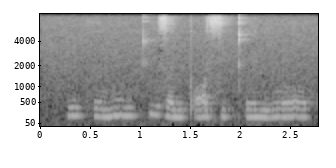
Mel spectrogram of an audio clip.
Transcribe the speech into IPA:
u˧pʰɘ˨ mːɨ˧kʰi˦zɛ˨nʲ pʼɔ˨˦sʲɘ˨ kʰe˦˨nʲlːo˦

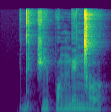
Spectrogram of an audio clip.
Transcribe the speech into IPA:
dḛt͡ʃipɔ ŋeŋ͡ǀo

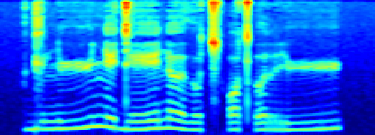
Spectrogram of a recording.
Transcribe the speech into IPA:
ɡʲʊnyː nedeːnəːðʊ t͡sʼɔtʼɤryː

